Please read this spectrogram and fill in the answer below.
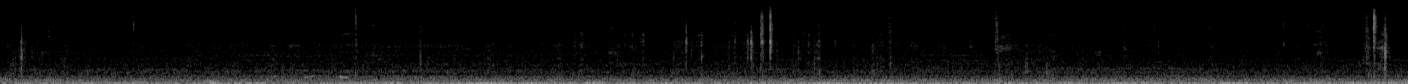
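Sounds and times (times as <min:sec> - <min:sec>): low rumble: 0:00.0 - 0:14.0.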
